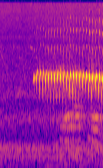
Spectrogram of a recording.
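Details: Canary practising its roll: after a quiet start, a fast, even, buzzy trill of rapidly repeated notes runs steadily for about a second, growing slightly louder.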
